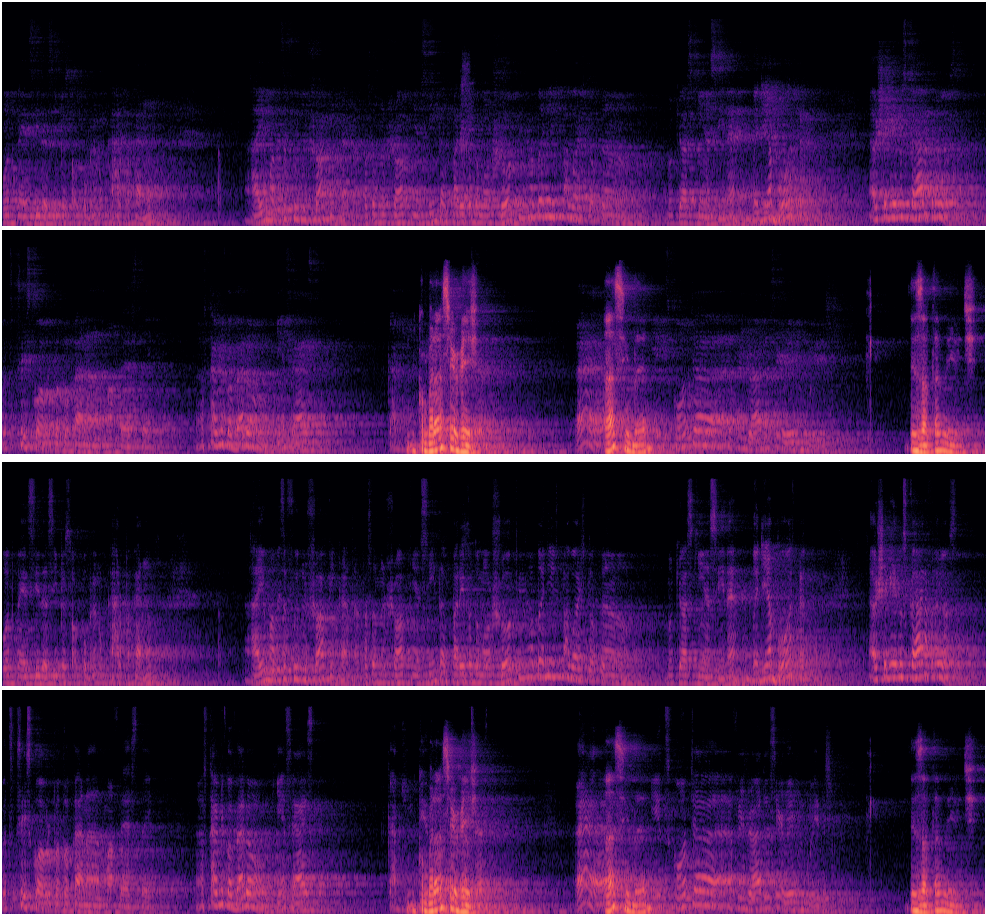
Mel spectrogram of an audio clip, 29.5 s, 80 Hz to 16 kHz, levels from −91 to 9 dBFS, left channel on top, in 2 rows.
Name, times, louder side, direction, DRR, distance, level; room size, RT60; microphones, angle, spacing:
voice 1, 0.0-2.3 2.6-2.9 3.6-9.4 9.9-12.1 12.6-12.7 13.0-14.5 14.7-17.0 17.7-19.6 20.5-22.0 23.3-24.1 24.5-27.2, right 1 dB, 60° right, 2 dB, 2.5 m, -37 dB
voice 2, 20.8-21.9 23.8-24.5 28.4-29.3, left 2 dB, 30° left, 14 dB, 0.6 m, -21 dB
26.0 x 19.5 x 9.3 m, 2.7 s
head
